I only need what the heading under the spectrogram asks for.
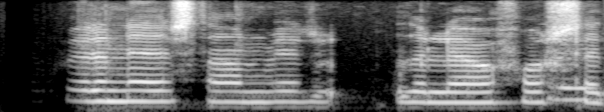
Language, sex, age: Icelandic, female, 12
